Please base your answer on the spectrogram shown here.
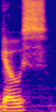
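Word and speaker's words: Gauss: He slays if you give him the Goss rifle, though. Well, that's going to have to wait a bit. Only 70 hit points, too. Uh, it's pronounced ghost.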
